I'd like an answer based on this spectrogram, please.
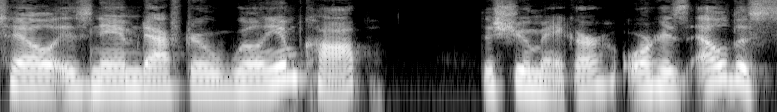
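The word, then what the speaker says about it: Copp: the north burying ground william kopp c-o-p-p it's sometimes uh pronounced cope c-o-p-e was a shoemaker who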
